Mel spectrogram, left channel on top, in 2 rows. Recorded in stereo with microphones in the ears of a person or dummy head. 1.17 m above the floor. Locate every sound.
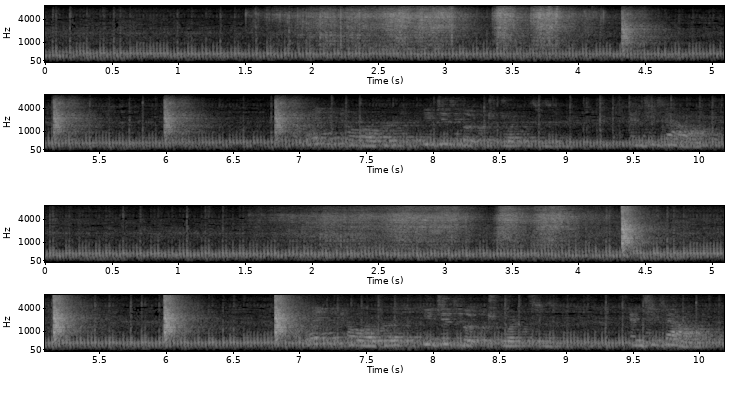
1.5 s tearing paper: 85° left, 1.6 m
4.3 s a clap: 30° right (ahead or behind), 0.6 m
7.0 s a woman speaking: 15° right (ahead or behind), 6 m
